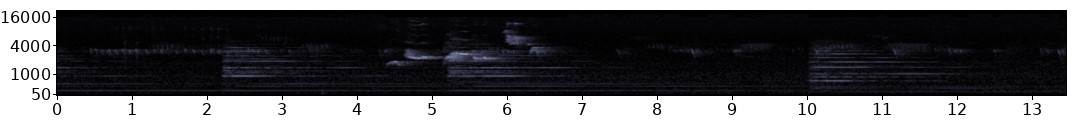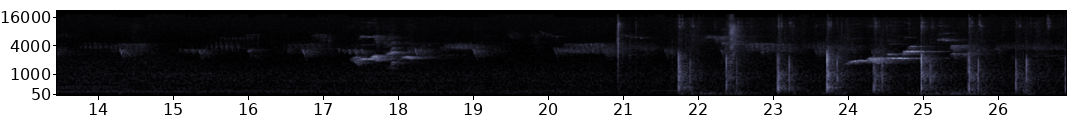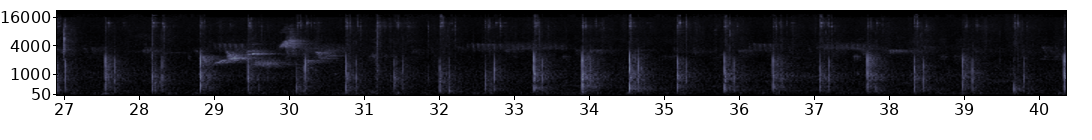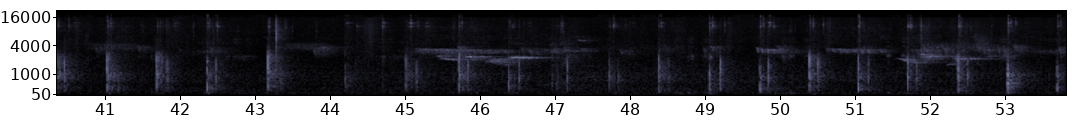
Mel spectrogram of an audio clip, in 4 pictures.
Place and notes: Linzer G., Salzburg, Österreich - Sebastianfriedhof
6 March 2021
